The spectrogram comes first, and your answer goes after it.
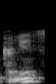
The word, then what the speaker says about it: koniec: And the best word for the end is of course koniec, which corresponds to Russian koniec, the stress on the last syllable.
